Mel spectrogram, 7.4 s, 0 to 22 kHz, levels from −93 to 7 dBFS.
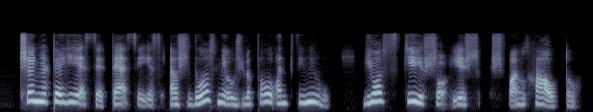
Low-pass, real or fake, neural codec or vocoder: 7.2 kHz; fake; codec, 16 kHz, 0.5 kbps, FreqCodec, larger model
